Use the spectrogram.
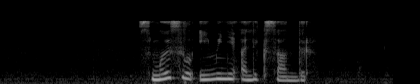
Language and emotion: Russian, neutral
